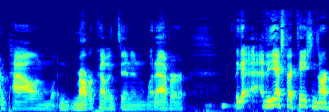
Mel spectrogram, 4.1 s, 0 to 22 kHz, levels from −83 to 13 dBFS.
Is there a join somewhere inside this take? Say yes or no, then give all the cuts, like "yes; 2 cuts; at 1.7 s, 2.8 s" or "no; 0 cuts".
no; 0 cuts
